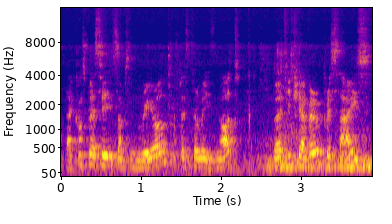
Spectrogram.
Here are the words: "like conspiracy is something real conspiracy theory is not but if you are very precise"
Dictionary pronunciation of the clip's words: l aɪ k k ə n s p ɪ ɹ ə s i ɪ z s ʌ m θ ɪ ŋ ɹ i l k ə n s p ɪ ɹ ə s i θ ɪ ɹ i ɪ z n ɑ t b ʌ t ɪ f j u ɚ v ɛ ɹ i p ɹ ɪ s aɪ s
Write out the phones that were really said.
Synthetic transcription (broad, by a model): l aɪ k k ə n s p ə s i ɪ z s ʌ m θ ɪ ŋ ɹ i l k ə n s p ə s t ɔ ɹ i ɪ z n ɑ t b ʌ t ɪ f j u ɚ v ɛ ɹ i p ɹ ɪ s aɪ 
